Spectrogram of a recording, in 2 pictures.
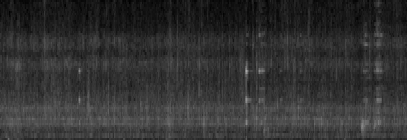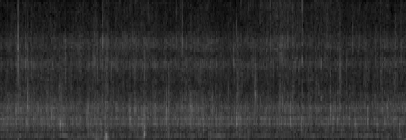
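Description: Turmeric powder, salt and dal ingredients frying slowly in a clay pot, giving a steady soft sizzle with occasional faint stirring scrapes throughout.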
